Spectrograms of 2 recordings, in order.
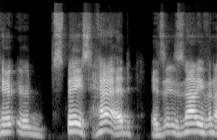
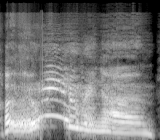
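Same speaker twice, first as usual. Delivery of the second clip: dumb American; 8 semitones higher, 11 dB louder than usual. Retold or imitated. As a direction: stretch "Aluminum" like a proud yokel. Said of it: "Americans who go".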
